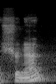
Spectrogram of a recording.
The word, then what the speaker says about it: Chernet: Just Chernet says, by the way, thanks for pronouncing my name correctly. Chernet? I like your name. I've never come across that name before. Seems easy to pronounce. What do people normally say? Chernidi?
